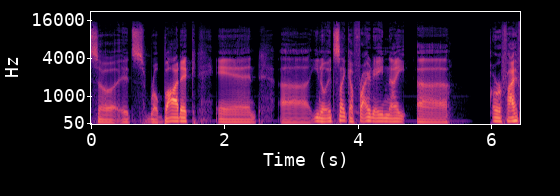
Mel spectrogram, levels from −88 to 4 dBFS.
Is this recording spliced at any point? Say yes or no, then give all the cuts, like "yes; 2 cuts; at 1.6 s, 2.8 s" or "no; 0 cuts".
no; 0 cuts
